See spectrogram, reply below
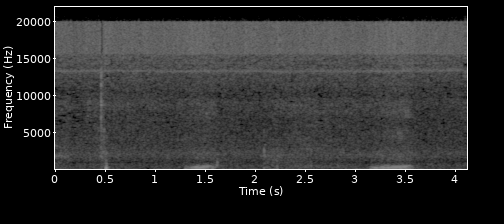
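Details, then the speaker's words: Dog snoring in the background while its owner sits indoors stitching: two low, rumbling snores a couple of seconds apart, with faint clicks in a quiet room. "can hear my dog snoring in the background"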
